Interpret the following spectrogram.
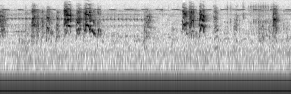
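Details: South American coati, also called brown-nosed coati or quati, giving short, high, harsh chirping bursts in small clusters, each burst rapidly pulsed and squawky, with a steady thin high tone in the background throughout.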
